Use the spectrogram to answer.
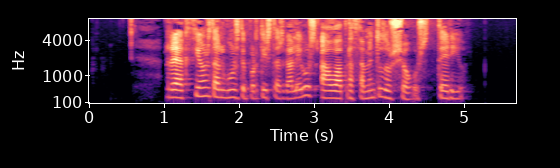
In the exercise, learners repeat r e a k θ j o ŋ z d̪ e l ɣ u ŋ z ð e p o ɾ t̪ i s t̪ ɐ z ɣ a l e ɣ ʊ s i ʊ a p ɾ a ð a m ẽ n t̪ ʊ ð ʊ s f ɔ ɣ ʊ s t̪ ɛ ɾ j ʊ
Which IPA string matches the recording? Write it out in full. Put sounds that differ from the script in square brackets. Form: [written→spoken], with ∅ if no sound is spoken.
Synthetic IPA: r e a k θ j o ŋ z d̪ [e→a] l ɣ u ŋ z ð e p o ɾ t̪ i s t̪ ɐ z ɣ a l e ɣ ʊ s [i→a] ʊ a p ɾ a [ð→θ] a m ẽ n t̪ ʊ ð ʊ s [f→ʃ] ɔ ɣ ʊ s t̪ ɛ ɾ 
